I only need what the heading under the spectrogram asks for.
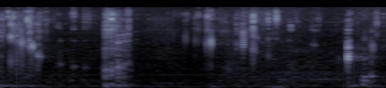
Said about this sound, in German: Also das war jetzt fies. So ein, so ein Schmatzen. Schmatzen. Ja, genau so.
